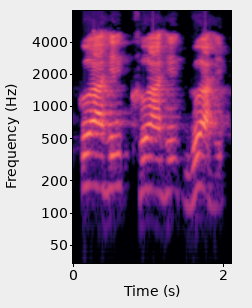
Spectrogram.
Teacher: कंठवर्ण म्हणजे कंठातून निघणारे वर्ण कंठातून निघणारे क आहे ख आहे ग आहे मात्र च हा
